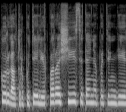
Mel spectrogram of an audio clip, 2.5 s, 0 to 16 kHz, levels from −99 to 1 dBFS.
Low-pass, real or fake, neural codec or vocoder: 14.4 kHz; real; none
